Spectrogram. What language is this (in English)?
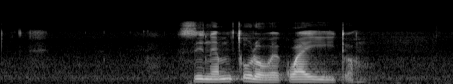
Swati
